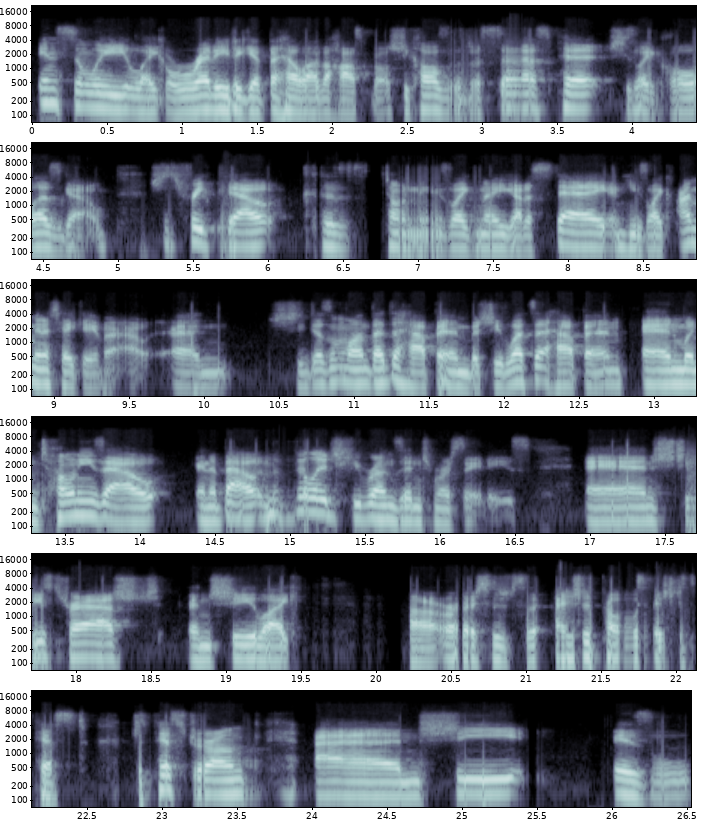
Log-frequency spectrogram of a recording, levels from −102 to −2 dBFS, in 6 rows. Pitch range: 115-135 Hz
